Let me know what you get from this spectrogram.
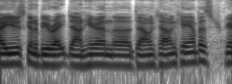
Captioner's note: none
